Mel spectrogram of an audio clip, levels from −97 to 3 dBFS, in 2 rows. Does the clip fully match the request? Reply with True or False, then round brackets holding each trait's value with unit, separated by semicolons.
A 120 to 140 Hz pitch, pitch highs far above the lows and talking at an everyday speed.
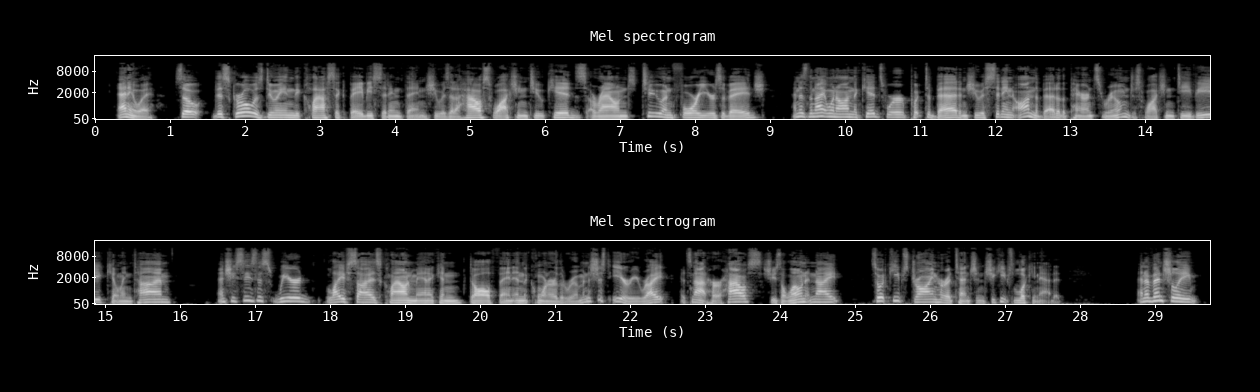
True (135 Hz; 6.5 semitones; 195 wpm)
